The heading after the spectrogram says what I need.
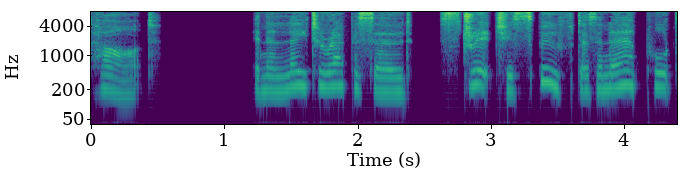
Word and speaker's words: Stritch: him because of having a name that rhymes with Wich snitch btch elain strich to which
